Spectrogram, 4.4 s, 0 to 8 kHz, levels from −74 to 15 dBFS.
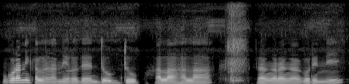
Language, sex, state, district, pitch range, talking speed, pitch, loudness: Chakma, male, Tripura, Unakoti, 130-145 Hz, 135 wpm, 140 Hz, -19 LUFS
